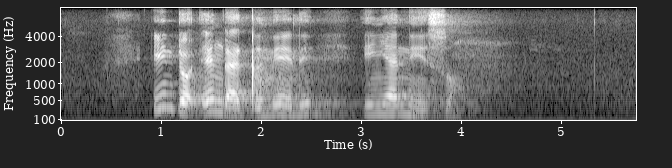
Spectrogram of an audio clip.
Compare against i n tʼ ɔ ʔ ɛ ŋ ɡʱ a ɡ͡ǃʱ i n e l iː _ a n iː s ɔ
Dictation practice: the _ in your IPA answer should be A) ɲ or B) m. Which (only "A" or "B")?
A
